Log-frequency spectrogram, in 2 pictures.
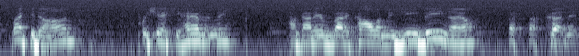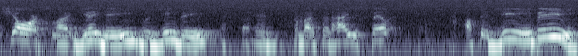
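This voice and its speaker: Pausing long and often, a man with a Southern US accent speaks at a fairly slow pace. His high-pitched voice has a dark, mellow tone, and his loudness swings widely. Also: ordinary pitch variation. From South Carolina. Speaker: music instructor. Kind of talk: casual chat.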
